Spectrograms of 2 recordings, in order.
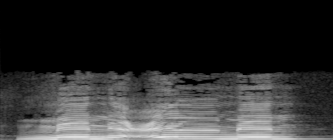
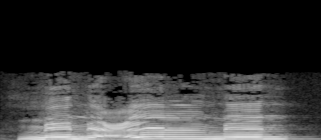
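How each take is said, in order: First: The last word ends with a full '-in' ending. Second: The last word ends with a full '-in' ending.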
